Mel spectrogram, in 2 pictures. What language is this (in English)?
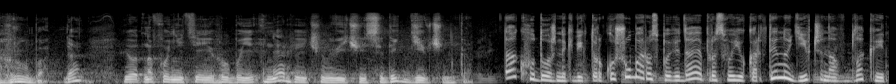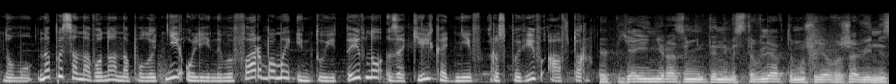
Ukrainian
